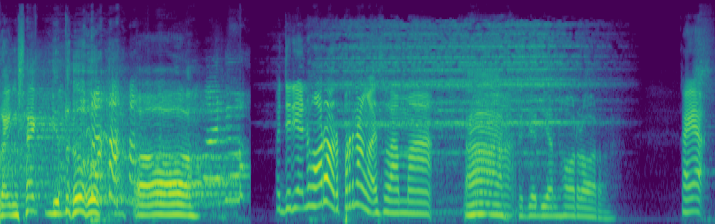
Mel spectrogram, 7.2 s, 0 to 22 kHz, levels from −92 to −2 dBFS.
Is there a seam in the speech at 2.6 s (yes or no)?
yes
